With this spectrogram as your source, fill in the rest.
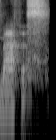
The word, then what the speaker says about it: Mathis: right now he's not Marty's surname is pronounced Mathis yep that is correct is that a flop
